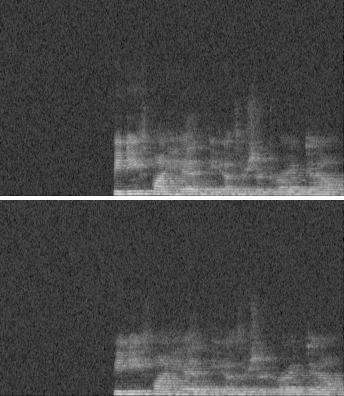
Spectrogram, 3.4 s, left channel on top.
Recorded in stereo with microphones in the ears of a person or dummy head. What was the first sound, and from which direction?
A woman speaking, 60° left (ahead or behind).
